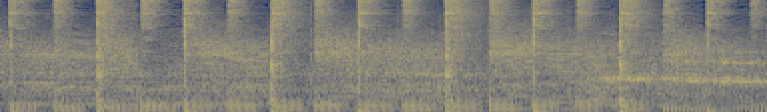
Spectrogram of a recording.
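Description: A VW Beetle with sport suspension laps a race track, its engine note rising and falling in loud, regular pulses with tyre noise through repeated gear changes and corners.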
